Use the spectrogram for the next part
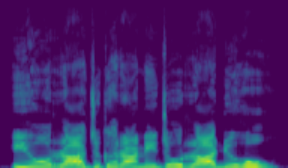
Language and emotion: Sindhi, neutral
